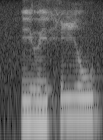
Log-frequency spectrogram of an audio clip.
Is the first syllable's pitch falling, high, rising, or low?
low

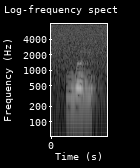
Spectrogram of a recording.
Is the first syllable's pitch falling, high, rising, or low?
high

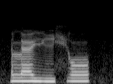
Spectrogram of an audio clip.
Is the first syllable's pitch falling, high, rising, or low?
high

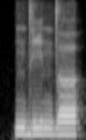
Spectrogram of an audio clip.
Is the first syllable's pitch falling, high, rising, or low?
high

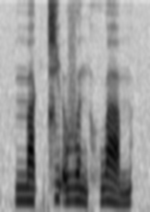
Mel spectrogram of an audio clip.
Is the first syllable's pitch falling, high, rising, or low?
low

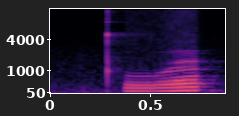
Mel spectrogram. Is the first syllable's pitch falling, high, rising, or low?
rising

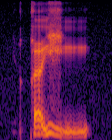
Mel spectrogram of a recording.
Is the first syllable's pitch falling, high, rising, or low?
high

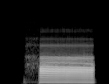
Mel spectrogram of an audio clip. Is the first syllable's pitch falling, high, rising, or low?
low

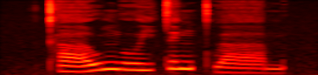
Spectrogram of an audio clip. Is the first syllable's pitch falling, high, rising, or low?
rising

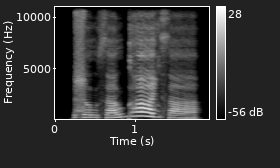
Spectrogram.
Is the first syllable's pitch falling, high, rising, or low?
low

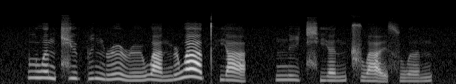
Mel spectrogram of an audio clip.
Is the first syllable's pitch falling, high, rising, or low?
falling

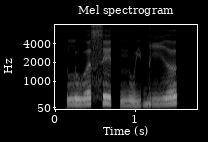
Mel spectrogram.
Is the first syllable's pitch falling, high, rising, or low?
rising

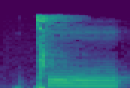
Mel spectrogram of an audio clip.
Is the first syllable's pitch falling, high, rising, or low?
low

